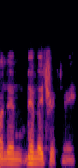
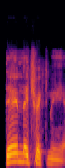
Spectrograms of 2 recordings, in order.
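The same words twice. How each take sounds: First: Muttered. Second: "Then they tricked me" said with stress on "tricked"; mock-betrayed emphasis on "tricked"; emphatic repeat. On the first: Repeats complaint, first muttered. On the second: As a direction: lean hard into "tricked" the second time. Repeats complaint, second emphatic. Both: Real, not acted.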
